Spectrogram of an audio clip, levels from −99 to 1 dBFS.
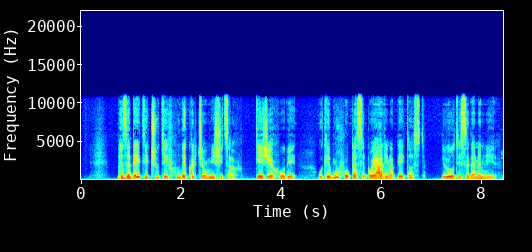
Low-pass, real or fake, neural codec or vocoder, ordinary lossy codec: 10.8 kHz; fake; codec, 24 kHz, 0.9 kbps, WavTokenizer, medium music audio release; MP3, 96 kbps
